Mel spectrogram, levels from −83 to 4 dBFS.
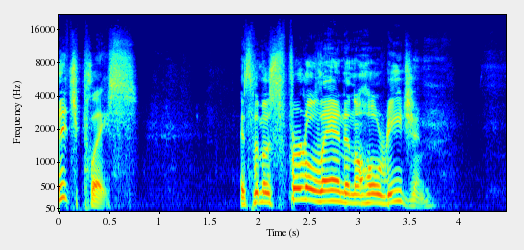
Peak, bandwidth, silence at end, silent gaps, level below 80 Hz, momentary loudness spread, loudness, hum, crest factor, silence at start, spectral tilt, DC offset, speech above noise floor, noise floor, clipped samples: -2 dBFS; 16.5 kHz; 0.75 s; none; -58 dBFS; 13 LU; -17 LUFS; none; 16 dB; 0 s; -3.5 dB/octave; under 0.1%; 45 dB; -62 dBFS; under 0.1%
